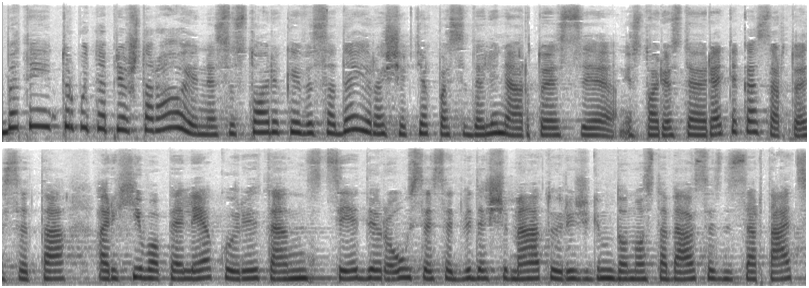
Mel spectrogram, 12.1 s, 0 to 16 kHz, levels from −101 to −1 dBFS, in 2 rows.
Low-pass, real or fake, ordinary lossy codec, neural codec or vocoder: 14.4 kHz; real; AAC, 48 kbps; none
